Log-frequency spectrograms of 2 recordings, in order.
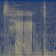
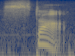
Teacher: there's an aspiration after the T in the word top. But interestingly, not in the word stop.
